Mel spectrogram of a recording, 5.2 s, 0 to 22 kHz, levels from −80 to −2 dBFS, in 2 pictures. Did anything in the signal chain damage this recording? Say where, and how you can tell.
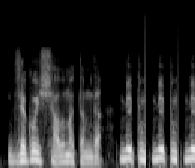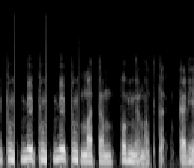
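Yes, two spots. Right after "ꯁꯥꯕ ꯃꯇꯝꯗ", from 1.94 to 3.64 s, there's a broken-record loop: the same 0.43 s slice plays four times back to back, identically. That's most likely a stalled player or stream buffer re-sending its last fragment, so the audio meant for that stretch is gone.

Then from 4.41 to 4.88 s you get AMR bit errors. The speech keeps roughly its pitch and level but goes hoarse and gargly, as if about a tenth of the bits in the less protected parts of the AMR-WB frames got flipped on a weak radio link. The codec itself, consistent with 12.65 kbit/s, shows only light coding damage.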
